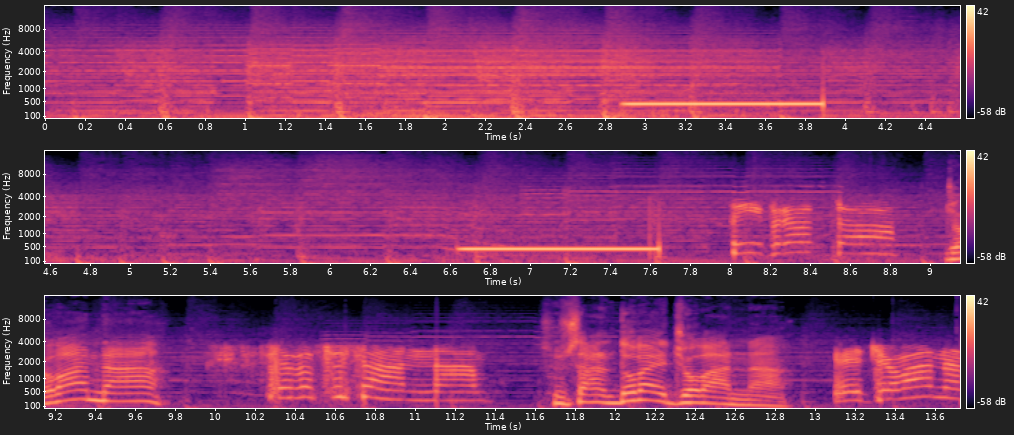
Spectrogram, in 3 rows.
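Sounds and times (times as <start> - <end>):
busy music: 0.0 - 13.7
speech: 2.9 - 3.1, 9.1 - 13.7
outgoing phone call ringback tone: 2.9 - 3.9, 6.6 - 7.7.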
